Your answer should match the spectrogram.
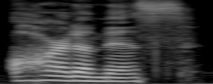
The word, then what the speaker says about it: Artemis: the blog of a female beater name Artemis pronounced Artemis I discovered it about three years ago and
